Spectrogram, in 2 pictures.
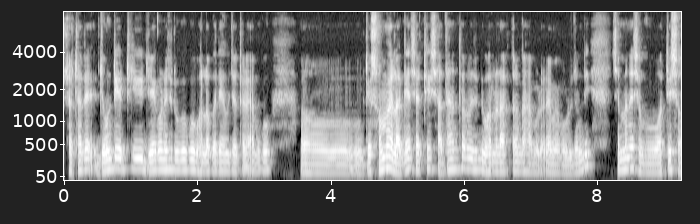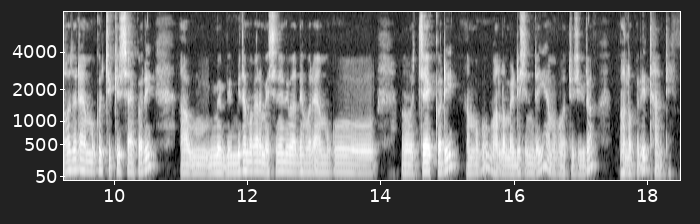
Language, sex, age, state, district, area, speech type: Odia, male, 18-30, Odisha, Bhadrak, rural, spontaneous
